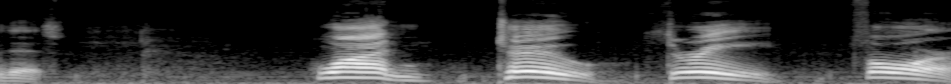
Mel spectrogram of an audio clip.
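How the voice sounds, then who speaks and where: A man speaks loudly with lively intonation. His tone is dark and mellow. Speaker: video producer testing audio gear. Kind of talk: technical audio test on a call. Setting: phone call during live stream.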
